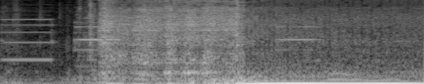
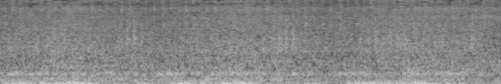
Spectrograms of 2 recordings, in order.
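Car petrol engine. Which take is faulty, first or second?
second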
